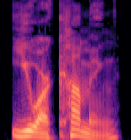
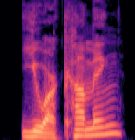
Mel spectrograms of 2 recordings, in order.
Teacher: if you say, You are coming, with a flat tone, it is a statement. But if you say, You are coming, with a rising tone, it is a question. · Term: intonation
